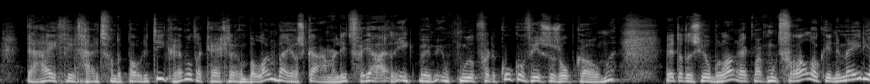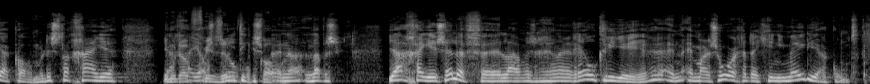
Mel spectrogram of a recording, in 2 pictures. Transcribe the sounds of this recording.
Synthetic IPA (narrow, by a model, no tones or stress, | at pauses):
d̥əɦɛjχərəχɦɛjtfɑndəpowlitikɦɛʋɑntdɑŋkrɛjχjədəɹənbəlɑŋbɛjɑlˠskaːməɹlɪtfɑnjaɪkɪkmutokfʊːɹdəkɔkəlˠvɪsəlˠs̬ɔpkowməɛdɑtɪsɦɪːlˠbəlɑŋrɛjk̚maːɹətmutfʊːrɑlˠowkɪndəmejdijaːkowməndɵsdɑnχaːjə | jaaːjəolitikslaːt | jaːχaːjəzɛləflaːtəʋəzɛχənənrɛlˠkrijɪːrəɛnɛnmaːɹzɔɹχəndɑtəɪndimejdija̰ːkɔmt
